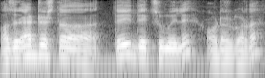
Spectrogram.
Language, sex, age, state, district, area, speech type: Nepali, male, 45-60, West Bengal, Darjeeling, rural, spontaneous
